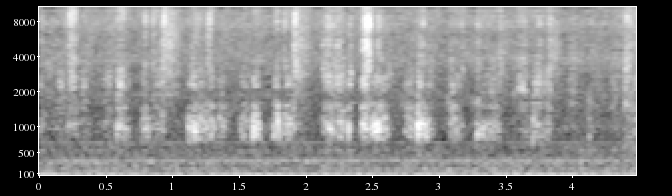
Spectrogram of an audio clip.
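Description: Felt-tip marker writing on a paper pad: a faint run of short strokes, several a second, as words are written out, over a steady low hum.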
